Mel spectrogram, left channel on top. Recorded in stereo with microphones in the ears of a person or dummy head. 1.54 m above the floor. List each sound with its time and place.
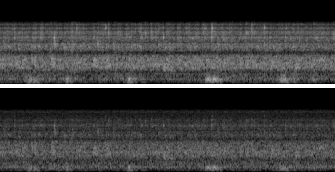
0.0 s running water: 80° left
